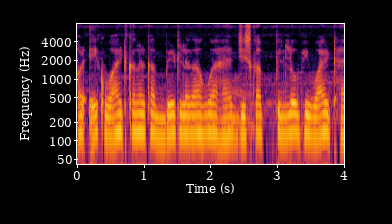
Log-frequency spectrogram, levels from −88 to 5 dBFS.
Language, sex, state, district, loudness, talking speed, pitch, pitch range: Hindi, male, Bihar, West Champaran, -14 LUFS, 210 wpm, 130 Hz, 120-135 Hz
